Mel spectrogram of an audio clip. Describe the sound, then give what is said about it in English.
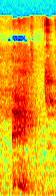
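A single short sneeze, a quick breathy burst that rises sharply and fades within half a second, heard on its own with no talking. “Bless you.”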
